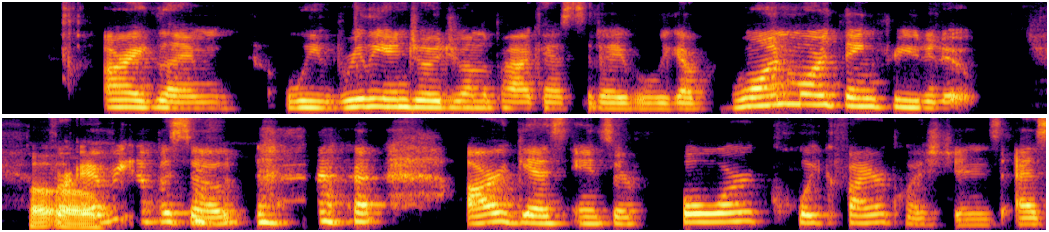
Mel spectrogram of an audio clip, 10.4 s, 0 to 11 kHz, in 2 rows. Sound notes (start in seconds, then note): 5.4 chuckling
